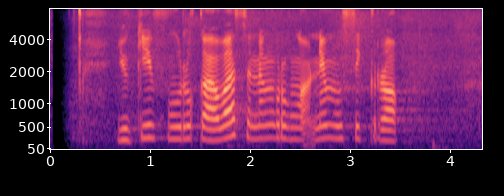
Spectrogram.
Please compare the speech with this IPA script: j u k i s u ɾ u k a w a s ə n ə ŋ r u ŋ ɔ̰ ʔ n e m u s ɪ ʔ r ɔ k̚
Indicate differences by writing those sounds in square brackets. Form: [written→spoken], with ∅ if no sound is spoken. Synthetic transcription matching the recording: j u k i [s→f] u ɾ u k a w a s ə n ə ŋ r u ŋ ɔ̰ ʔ n e m u s ɪ [ʔ→k] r ɔ k̚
